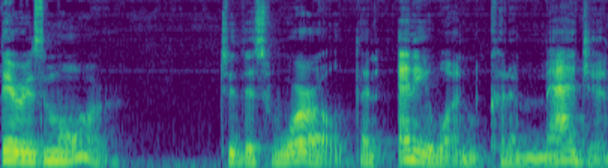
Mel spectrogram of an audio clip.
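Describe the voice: A booming, put-on character voice sits at a low-to-middle pitch. The pace is fairly slow.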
